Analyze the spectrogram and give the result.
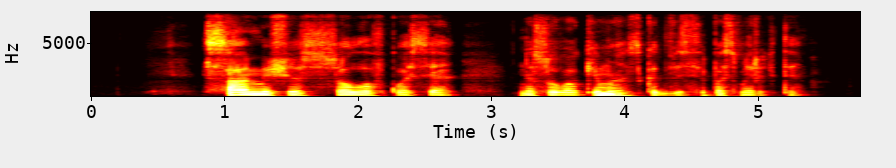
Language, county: Lithuanian, Šiauliai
